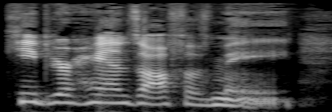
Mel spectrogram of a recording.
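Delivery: ordinary delivery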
